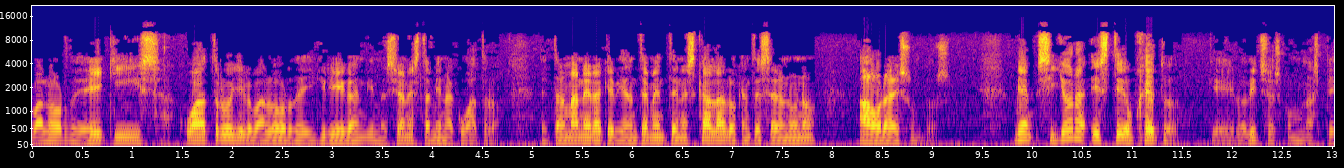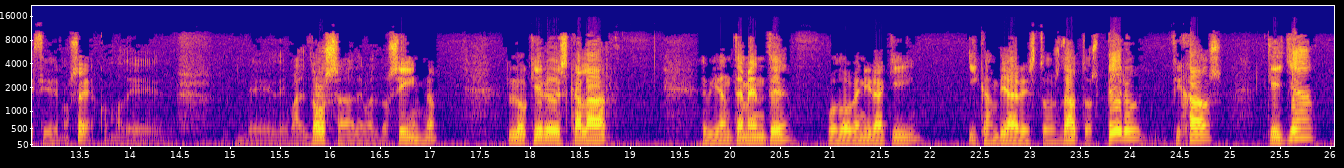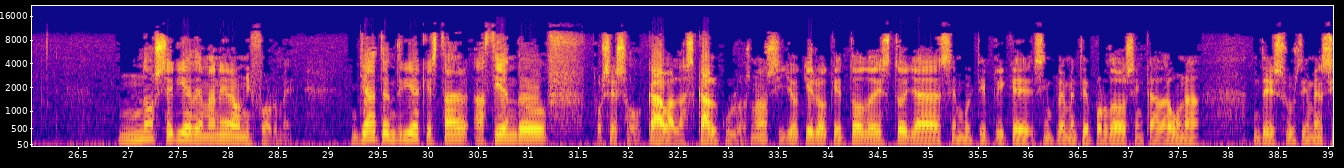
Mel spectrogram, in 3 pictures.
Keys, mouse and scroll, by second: 2.3 click, 11.8-14.2 right drag.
